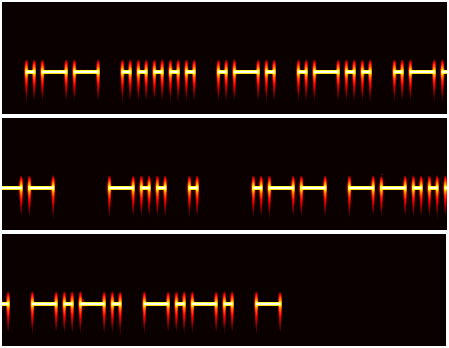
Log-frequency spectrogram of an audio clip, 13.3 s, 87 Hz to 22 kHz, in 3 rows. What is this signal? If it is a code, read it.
Morse code, heard as a keyed tone, about 15 wpm, 700 Hz. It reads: W5RLJ DE W7CCT
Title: USA Callsign DE Callsign - 5 Characters - 15wpm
